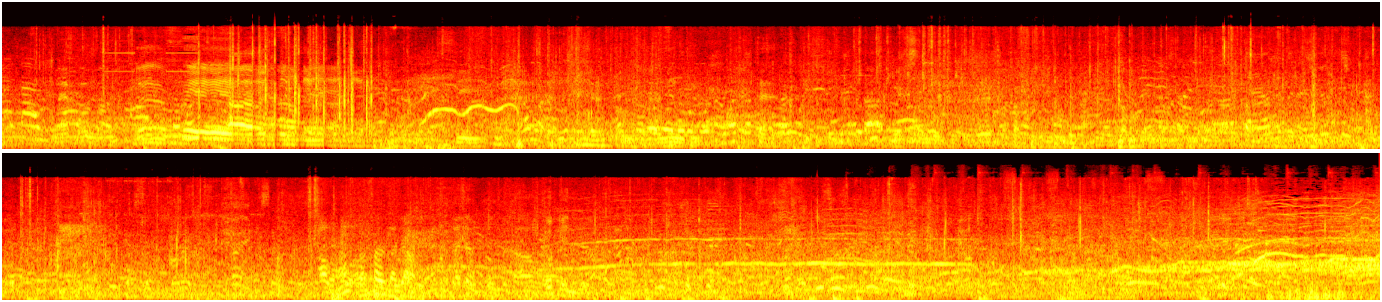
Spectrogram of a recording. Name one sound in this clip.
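A crowd of people chatter and cheer outdoors.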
